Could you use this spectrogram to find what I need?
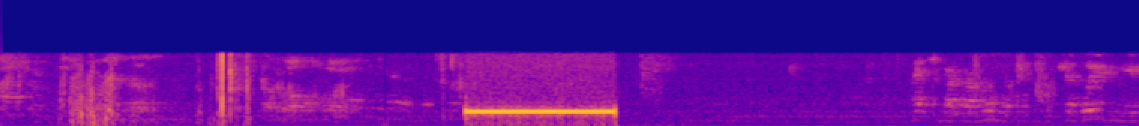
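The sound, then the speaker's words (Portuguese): An outgoing telephone call rings on the line as a single steady electronic tone of about one second. People talk before and after it. “Gente, eu vou fazer a ligação de confirmação.”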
